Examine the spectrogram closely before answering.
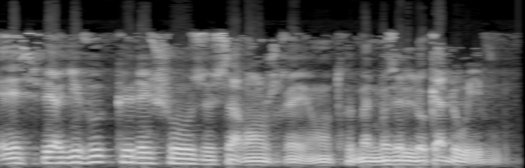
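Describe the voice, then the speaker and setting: An actor playing a weary, wry police commissioner in a radio mystery, questioning tersely and often repeating himself. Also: male voice, low voice, very animated, fairly quick, creaky, darkish tone, full character voice. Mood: businesslike, wry. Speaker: actor in a radio crime drama. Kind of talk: French radio mystery acting. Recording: muffled, noisy old radio recording.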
